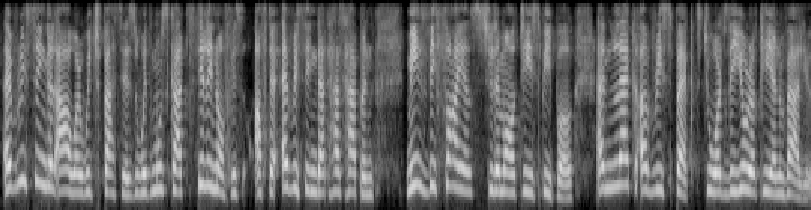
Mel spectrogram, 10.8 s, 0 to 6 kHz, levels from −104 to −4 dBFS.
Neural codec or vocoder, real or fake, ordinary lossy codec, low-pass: codec, 16 kHz, 4.8 kbps, FACodec; fake; none; 5.4 kHz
